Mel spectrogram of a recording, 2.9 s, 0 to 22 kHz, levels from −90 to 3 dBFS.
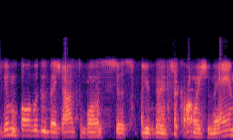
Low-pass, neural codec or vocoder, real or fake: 7.2 kHz; codec, 24 kHz, 0.9 kbps, WavTokenizer, medium music audio release; fake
